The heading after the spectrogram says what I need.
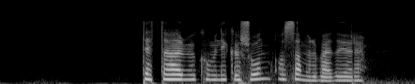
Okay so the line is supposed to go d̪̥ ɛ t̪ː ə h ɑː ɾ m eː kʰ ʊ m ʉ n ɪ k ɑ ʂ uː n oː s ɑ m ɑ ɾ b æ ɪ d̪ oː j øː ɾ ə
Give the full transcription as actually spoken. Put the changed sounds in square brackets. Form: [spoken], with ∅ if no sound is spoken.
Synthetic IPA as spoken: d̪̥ ɛ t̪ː ə h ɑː ɾ m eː kʰ ʊ m ʉ n ɪ k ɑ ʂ uː n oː s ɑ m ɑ ɾ b æ ɪ d̪ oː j øː ɾ ə

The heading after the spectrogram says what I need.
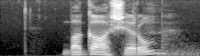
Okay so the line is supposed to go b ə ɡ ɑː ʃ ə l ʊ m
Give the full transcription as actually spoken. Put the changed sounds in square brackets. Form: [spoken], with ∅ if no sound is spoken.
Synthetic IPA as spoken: b [ɑ] ɡ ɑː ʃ ə [ɾ] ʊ m

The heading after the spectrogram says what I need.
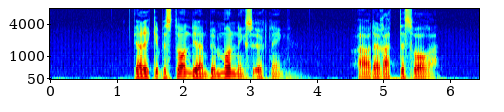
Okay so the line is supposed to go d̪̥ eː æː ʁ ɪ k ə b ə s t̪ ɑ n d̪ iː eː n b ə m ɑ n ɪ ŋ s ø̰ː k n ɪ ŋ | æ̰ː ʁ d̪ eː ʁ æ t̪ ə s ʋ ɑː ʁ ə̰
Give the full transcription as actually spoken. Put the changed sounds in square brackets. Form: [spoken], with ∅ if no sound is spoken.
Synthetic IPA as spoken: d̪̥ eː æː ʁ ɪ k ə b ə s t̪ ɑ n d̪ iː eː n b ə m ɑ n ɪ ŋ s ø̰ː k n ɪ ŋ | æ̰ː ʁ d̪ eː ʁ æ t̪ ə s ʋ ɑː ʁ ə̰

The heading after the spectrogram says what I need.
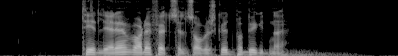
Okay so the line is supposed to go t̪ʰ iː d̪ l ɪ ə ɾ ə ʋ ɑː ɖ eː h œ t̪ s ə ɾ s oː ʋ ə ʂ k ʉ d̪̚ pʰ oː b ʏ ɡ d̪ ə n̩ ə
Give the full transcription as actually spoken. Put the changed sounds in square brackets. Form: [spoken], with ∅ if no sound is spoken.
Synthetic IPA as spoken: t̪ʰ iː d̪ l ɪ ə ɾ ə ʋ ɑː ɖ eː [f] œ t̪ s ə [l] s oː ʋ ə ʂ k ʉ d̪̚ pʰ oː b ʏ ɡ d̪ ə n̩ ə

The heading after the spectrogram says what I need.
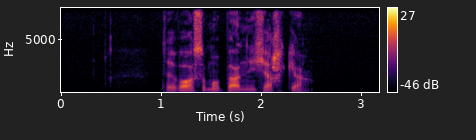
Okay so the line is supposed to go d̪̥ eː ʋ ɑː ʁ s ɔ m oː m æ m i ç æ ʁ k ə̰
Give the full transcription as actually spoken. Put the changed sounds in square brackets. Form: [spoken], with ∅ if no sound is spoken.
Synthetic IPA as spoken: d̪̥ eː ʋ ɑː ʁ s ɔ m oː [b] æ [n] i ç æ ʁ k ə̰

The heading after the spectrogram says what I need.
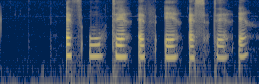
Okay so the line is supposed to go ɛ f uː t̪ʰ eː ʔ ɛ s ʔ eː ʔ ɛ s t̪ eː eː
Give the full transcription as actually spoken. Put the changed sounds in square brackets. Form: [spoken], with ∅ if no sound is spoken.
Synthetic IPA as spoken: ɛ f uː t̪ʰ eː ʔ ɛ [f] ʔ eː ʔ ɛ s [t̪ʰ] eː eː

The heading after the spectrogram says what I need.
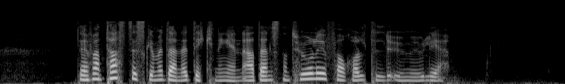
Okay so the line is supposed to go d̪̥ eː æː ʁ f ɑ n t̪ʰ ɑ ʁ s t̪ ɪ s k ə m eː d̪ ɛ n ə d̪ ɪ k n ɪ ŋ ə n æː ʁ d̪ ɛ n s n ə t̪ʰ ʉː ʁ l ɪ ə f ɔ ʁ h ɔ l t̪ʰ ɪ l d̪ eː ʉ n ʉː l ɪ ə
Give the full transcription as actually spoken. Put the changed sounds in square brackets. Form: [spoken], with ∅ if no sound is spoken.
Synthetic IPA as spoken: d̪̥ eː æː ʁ f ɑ n t̪ʰ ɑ [∅] s t̪ ɪ s k ə m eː d̪ ɛ n ə d̪ ɪ k n ɪ ŋ ə n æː ʁ d̪ ɛ n s n [ɑ] t̪ʰ ʉː ʁ l ɪ ə f ɔ ʁ h ɔ l t̪ʰ ɪ l d̪ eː ʉ [m] ʉː l ɪ ə

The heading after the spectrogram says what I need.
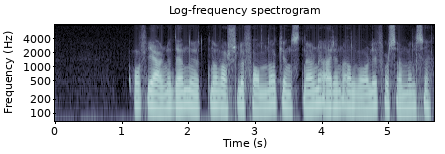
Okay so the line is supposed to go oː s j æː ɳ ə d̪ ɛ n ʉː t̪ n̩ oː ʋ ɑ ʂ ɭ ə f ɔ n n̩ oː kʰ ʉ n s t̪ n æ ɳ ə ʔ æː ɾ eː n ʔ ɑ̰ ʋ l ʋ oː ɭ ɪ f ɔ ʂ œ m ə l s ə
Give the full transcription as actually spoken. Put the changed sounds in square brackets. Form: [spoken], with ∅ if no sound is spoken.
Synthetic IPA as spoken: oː [f] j æː ɳ ə d̪ ɛ n ʉː t̪ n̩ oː ʋ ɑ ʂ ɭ ə f ɔ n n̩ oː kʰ ʉ n s t̪ n æ ɳ ə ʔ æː ɾ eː n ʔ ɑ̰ [∅] l ʋ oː ɭ ɪ f ɔ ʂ œ m ə l s ə

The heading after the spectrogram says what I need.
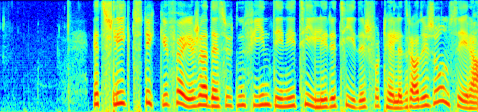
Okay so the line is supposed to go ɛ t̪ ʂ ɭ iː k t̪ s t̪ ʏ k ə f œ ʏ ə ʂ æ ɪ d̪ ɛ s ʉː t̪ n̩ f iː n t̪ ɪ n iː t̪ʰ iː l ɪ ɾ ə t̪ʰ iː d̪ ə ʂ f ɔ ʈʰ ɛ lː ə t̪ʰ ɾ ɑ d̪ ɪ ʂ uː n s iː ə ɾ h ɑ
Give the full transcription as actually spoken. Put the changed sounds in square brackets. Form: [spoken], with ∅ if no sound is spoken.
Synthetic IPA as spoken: ɛ t̪ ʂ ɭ iː k t̪ s t̪ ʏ k ə f œ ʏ ə ʂ æ ɪ d̪ ɛ s ʉː t̪ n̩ f iː n t̪ ɪ n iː t̪ʰ iː l ɪ ɾ ə t̪ʰ iː d̪ ə ʂ f ɔ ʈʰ ɛ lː ə t̪ʰ ɾ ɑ d̪ ɪ ʂ uː n s iː ə ɾ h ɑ

